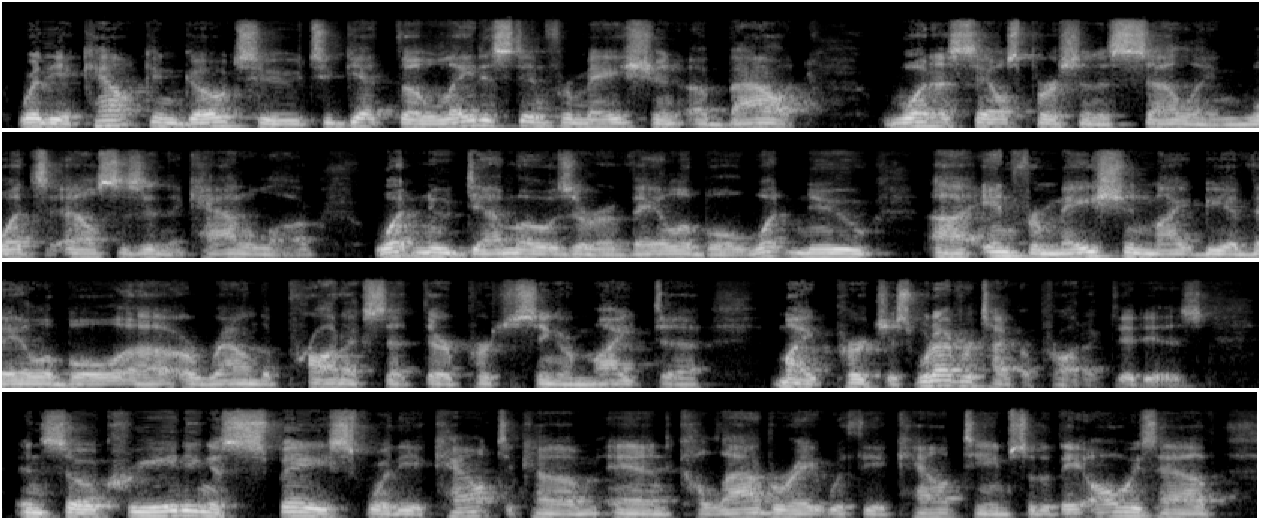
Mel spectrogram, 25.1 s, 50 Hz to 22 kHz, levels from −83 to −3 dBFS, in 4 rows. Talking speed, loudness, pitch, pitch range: 180 wpm, -24 LUFS, 110 Hz, 100-120 Hz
